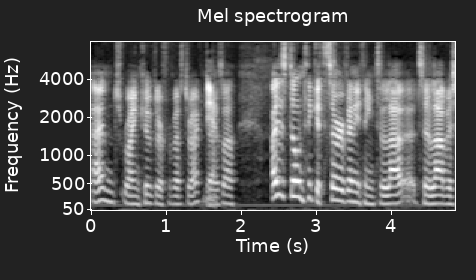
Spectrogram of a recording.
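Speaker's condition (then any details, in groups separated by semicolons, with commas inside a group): No condition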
